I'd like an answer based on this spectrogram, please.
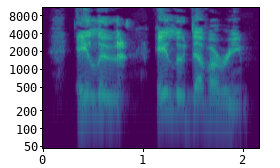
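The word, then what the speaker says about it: אלו דברים: rabbis, and it's the Elu Devarim. Am I saying that correct or near correct? That pronunciation was perfect. Well, then let me say it again, but a drum roll this time. Elu Devarim.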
